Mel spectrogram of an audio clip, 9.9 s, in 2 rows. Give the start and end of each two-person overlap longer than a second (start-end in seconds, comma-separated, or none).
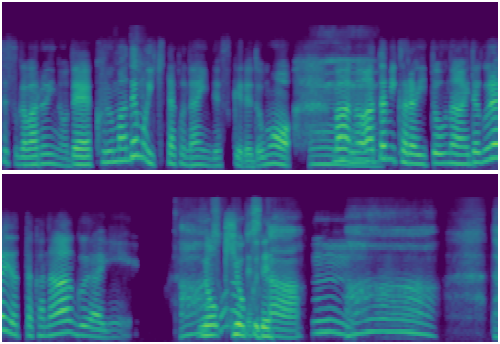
6.9-8.5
